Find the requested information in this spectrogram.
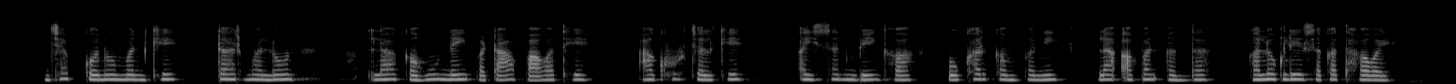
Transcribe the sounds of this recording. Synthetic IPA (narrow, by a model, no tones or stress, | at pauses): d͡ʒɐb̚koːnomɐnkʰe | ʈɐɾmə̃loːn | lakɐɦũnɐĩpɐʈapaːʋət̪ɦe | aːɡʱut͡ʃɐlke | ɐɪsənbẽːŋkʰɦa | oːkʰəɾkɐmpəni | laʔɐpənɐ̃nd̪əɾ | ɡɐloːkleːsɐkət̪hɐʋəe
